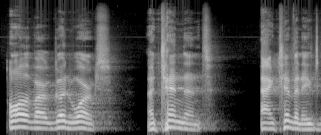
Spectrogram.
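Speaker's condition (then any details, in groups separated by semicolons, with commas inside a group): ALS; paralysis expected within a year or two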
